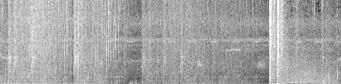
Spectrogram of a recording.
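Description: A gunshot cracks.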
